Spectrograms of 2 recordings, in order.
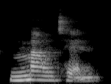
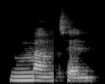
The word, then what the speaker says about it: mountain: Mountain. So it's ow, like the diphthong that is in cow and frown, and then just tin, again the I, mountain.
